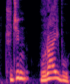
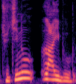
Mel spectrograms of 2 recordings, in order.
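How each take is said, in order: First: The break comes before the syllable 'u'. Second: The break comes after the syllable 'u'. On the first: "주진 우라이브 이렇게 해보세요" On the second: "주진우 라이브 하지 마시고"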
